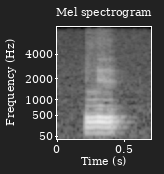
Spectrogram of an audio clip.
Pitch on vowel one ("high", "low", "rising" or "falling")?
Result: rising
